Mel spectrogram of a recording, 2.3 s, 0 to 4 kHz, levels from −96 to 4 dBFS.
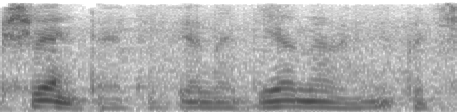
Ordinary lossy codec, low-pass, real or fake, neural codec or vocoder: MP3, 24 kbps; 3.6 kHz; fake; codec, 16 kHz in and 24 kHz out, 1.1 kbps, FireRedTTS-2 codec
